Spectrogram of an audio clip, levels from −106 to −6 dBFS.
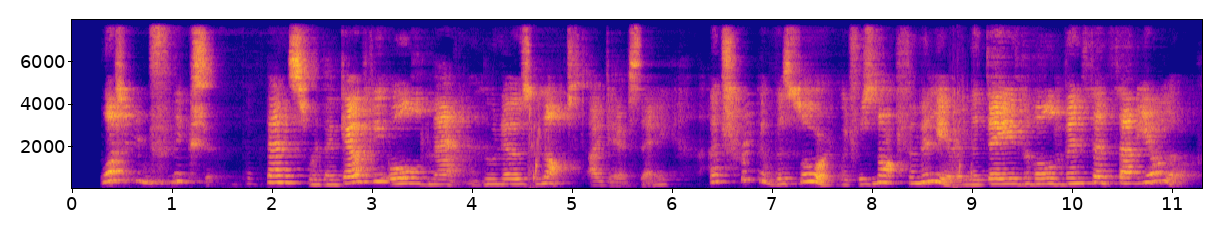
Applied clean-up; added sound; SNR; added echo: neural mask model DeepFilterNet 3.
